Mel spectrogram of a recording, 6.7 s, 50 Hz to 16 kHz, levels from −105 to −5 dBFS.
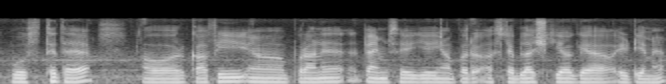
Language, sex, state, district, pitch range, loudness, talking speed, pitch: Hindi, male, Uttar Pradesh, Hamirpur, 110-120 Hz, -21 LUFS, 160 wpm, 115 Hz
